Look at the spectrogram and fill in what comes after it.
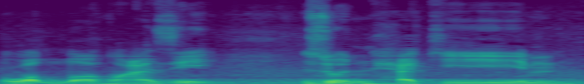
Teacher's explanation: Bagi sahabat-sahabat yang belajar tajwid, namanya dekat sini izhar halqi. Okey, tanwin bertemu dengan huruf ha, huruf salah satu huruf yang keluar dalam daripada makhraj halkum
